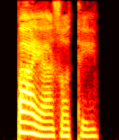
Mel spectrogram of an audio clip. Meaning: of or relating to a competition or an application
- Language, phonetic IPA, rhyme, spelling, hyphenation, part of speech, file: Hungarian, [ˈpaːjaːzɒti], -ti, pályázati, pá‧lyá‧za‧ti, adjective, Hu-pályázati.ogg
